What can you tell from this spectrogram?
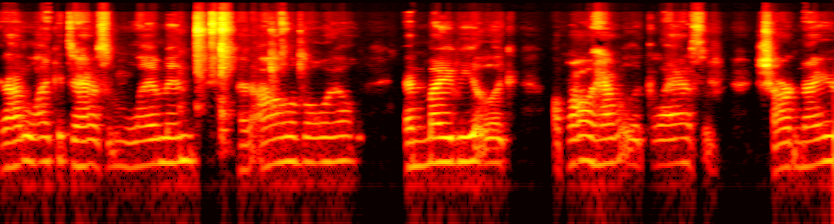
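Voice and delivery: ordering a salad in a lightly done Texas voice; wife playing Holly Hunter ordering at a restaurant; Holly Hunter impression. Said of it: "You need to do Holly Hunter character".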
